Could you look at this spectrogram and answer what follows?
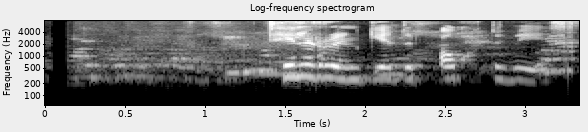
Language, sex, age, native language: Icelandic, male, 9, Icelandic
